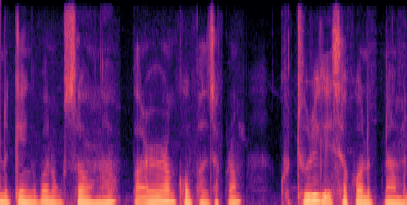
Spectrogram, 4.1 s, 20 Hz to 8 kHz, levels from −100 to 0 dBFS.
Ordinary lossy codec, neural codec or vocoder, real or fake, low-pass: none; none; real; none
